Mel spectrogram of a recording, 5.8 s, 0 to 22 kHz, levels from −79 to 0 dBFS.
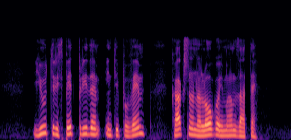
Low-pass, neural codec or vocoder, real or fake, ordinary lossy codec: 7.2 kHz; none; real; none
